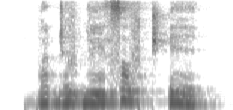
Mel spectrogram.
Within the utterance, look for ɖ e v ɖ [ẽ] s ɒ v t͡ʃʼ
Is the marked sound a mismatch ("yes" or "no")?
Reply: no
